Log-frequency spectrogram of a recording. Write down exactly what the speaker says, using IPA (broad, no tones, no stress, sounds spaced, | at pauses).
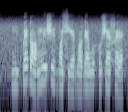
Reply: m i ɡ͡b æ ɗ ɒ ŋ͡m e ʃ e b ɒ sʲ æ b ɒ ɗ æ w o h o ʃ æ f æ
